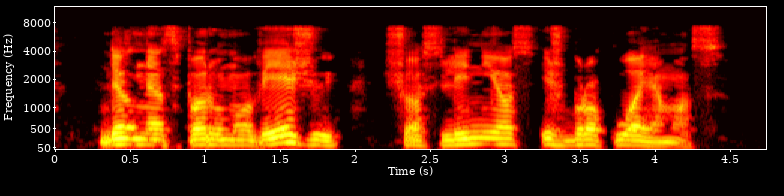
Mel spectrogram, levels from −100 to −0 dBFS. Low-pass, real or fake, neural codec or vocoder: 7.2 kHz; real; none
